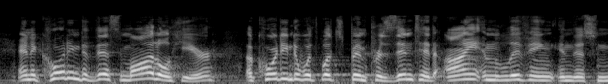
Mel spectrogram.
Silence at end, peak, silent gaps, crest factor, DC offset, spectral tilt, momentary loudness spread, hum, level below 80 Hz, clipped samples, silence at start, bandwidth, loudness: 0 s; 0 dBFS; none; 14 dB; under 0.1%; -7 dB/octave; 5 LU; none; -44 dBFS; under 0.1%; 0.15 s; 10.5 kHz; -14 LUFS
